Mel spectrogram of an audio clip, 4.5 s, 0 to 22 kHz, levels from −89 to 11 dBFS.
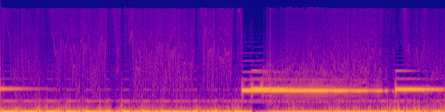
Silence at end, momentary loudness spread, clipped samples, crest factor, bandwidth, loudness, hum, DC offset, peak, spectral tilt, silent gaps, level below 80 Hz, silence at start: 0 s; 18 LU; under 0.1%; 12 dB; 4.7 kHz; -12 LUFS; none; 30%; 0 dBFS; -6.5 dB/octave; none; -18 dBFS; 0 s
